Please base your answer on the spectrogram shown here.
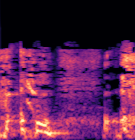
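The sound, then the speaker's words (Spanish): Rough, loud coughing from someone who says they are unwell: a few harsh bursts, then a short dip before a final burst, with no talking. “Esta tos era buena, era de las de calidad.”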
